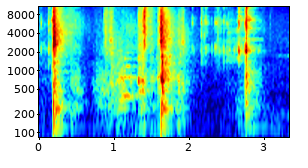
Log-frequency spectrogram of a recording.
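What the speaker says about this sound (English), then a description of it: "we're going to slice through 1, 2, we got 4 slices, and then we're going to cut those slices in half" A crispy-bottomed homemade pizza is cut into slices, giving three sharp, crunchy cuts spaced about a second apart, with quieter scraping between them and no talking.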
